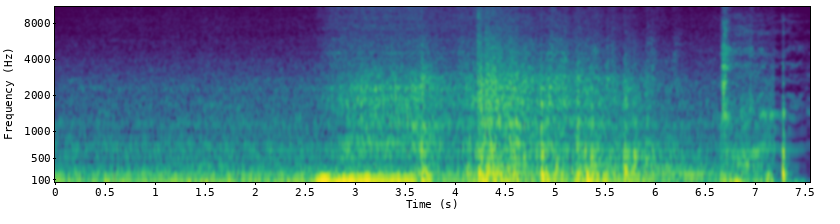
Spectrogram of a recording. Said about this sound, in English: Man who crashed U-Haul truck near White House had Nazi flag and wanted to kidnap Biden.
